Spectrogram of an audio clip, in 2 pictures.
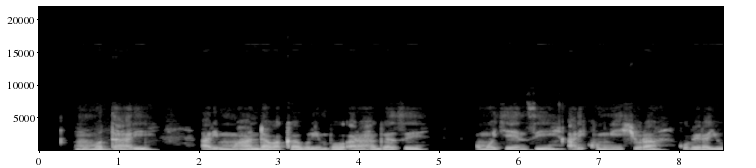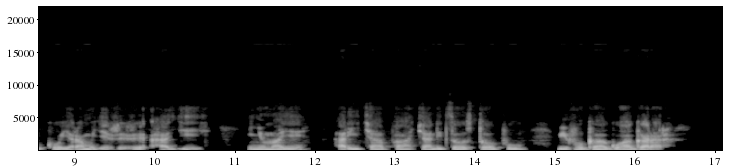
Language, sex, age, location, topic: Kinyarwanda, male, 25-35, Nyagatare, government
